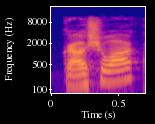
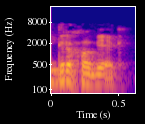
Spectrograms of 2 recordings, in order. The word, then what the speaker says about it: Grochowiak: All right, Grauschwach. This is always the best part when they try to pronounce my name. No, it's actually Grochowiak.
